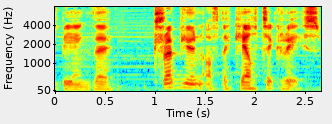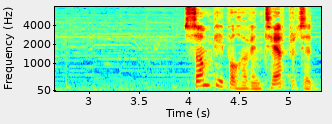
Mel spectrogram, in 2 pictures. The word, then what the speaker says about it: Celtic: Walfrid wanted the name to be spoken as Celtic, which did not happen. An 1892 newspaper article also said this was the way that Davitt pronounced the name, although again it was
